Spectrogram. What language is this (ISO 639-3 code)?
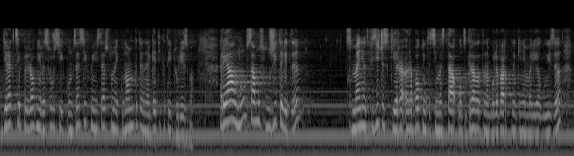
bul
